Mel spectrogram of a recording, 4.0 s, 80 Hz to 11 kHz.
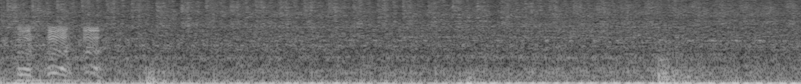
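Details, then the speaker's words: $100 Chevy 350 V8 for 1972 Chevy 4x4 truck, first start after timing doubts: idles unevenly with sharp pops every second or so, backfiring out the carburetor; owner says it's not timed at all and blames the poor carburetor. "It's alive! And it's backfiring. Yeah, it's not timed at all. That carburetor is a piece of crap."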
